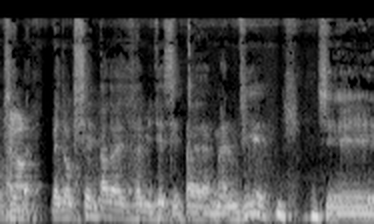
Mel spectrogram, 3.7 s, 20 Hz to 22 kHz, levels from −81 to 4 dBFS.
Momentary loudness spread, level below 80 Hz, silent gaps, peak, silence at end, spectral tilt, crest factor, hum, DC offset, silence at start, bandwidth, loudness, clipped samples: 3 LU; -46 dBFS; none; -2 dBFS; 0 s; -5 dB/octave; 16 dB; none; under 0.1%; 0 s; 16.5 kHz; -19 LUFS; under 0.1%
